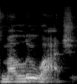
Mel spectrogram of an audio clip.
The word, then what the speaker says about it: Maluach: Okay, that's actually phonetically how it looks. Maluach.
